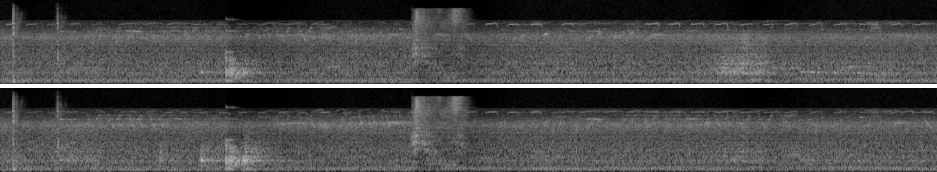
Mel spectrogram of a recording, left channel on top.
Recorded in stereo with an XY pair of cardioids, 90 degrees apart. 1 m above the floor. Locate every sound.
0.1 s a squeak: straight ahead, 3.5 m
2.2 s a clink: 20° right, 3 m
4.1 s tearing paper: 30° right, 4 m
